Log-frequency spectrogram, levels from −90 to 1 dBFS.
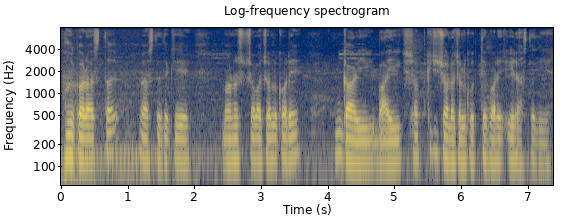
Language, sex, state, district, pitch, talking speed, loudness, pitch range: Bengali, male, West Bengal, Jhargram, 120 Hz, 130 wpm, -21 LUFS, 115-130 Hz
